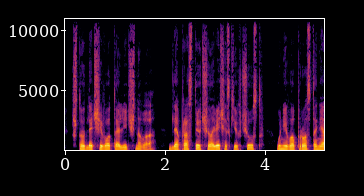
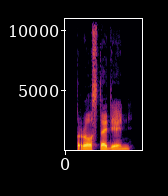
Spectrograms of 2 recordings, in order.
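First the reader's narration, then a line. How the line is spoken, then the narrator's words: Even-voiced interruption. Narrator (Russian): ровным голосом прервал ее Абадон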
